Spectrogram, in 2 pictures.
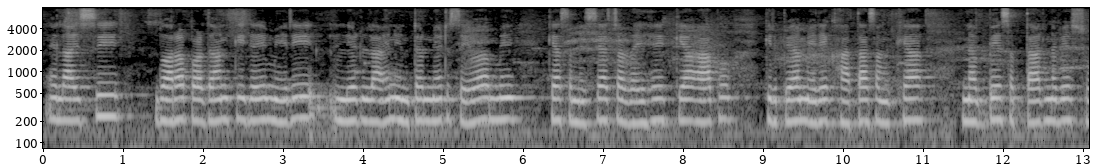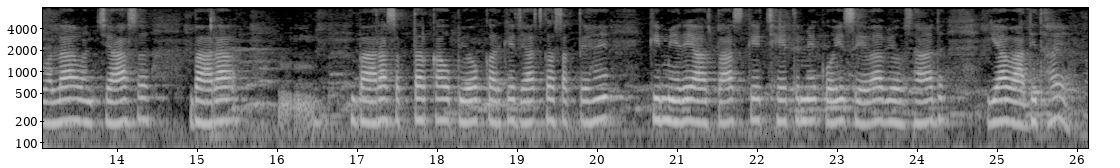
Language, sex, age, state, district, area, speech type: Hindi, female, 60+, Uttar Pradesh, Ayodhya, rural, read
